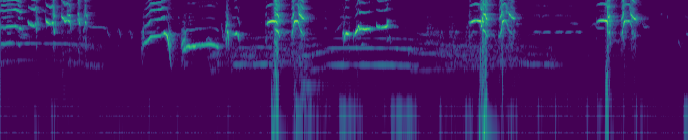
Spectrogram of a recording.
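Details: Oriental magpie-robin in full song, used as a lure to get other magpie-robins singing: bright whistled notes, rapid buzzy trills and sharp high chirps in quick bursts, with short pauses between phrases.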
